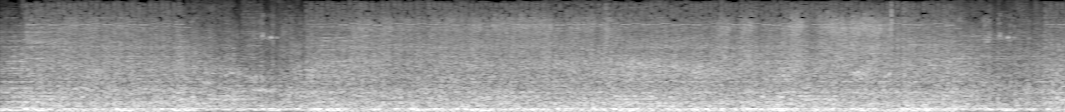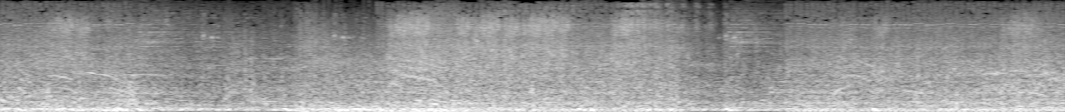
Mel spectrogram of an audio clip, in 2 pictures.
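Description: A rapid-firing machine gun rattles in bursts.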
